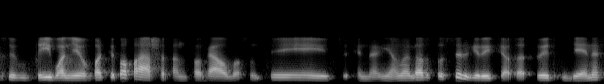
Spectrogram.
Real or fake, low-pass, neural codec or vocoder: fake; 3.6 kHz; codec, 24 kHz, 0.9 kbps, WavTokenizer, large speech release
